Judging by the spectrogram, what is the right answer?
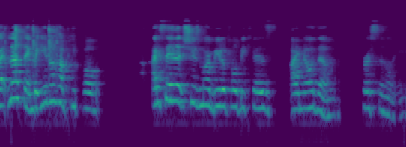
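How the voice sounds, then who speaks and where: A woman's fairly high, somewhat breathy voice, lively in intonation and fairly quick in pace. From Quebec, Montreal. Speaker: livestreamer. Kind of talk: casual chat. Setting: live stream.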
